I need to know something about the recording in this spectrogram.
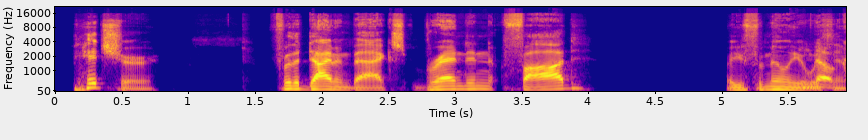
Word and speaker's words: Pfaadt: Because I remember you asking me how to pronounce that last name. It's Pfaadt.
